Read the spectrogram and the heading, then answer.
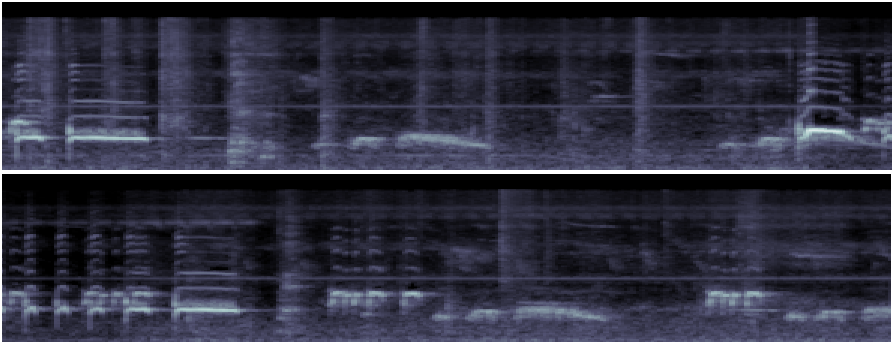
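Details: Singing zebra dove of the Bangkok strain, used as a lure to get juvenile doves singing: repeated phrases of soft coos and quick staccato notes, with a louder rising note midway and brief pauses between phrases.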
